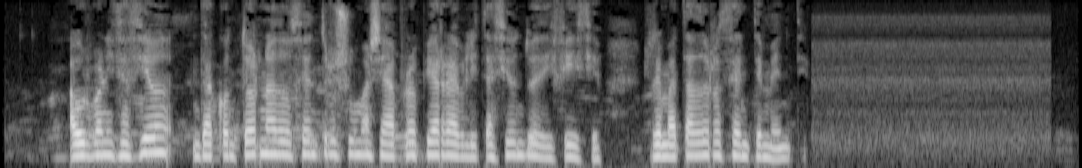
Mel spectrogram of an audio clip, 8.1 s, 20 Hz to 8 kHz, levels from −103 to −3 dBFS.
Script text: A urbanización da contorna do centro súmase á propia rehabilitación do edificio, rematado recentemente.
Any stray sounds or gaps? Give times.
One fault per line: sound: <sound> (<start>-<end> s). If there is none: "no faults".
no faults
